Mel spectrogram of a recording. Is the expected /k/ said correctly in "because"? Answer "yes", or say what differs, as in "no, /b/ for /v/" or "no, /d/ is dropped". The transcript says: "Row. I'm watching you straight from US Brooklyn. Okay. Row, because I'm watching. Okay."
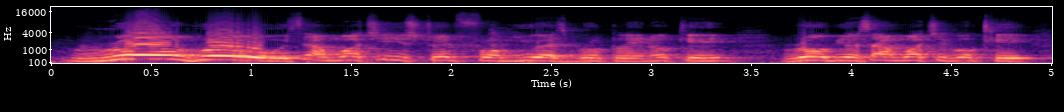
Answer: no, /k/ is dropped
